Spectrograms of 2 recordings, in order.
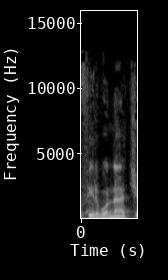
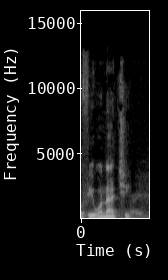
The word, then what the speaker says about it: Fibonacci: sino a Leonardo Fibonacci, como quieran pronunciarlo, Fibonacci o Fibonacci.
